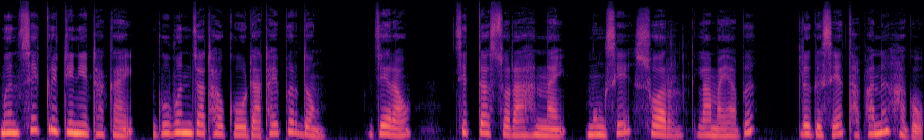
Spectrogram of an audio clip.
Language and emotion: Bodo, neutral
